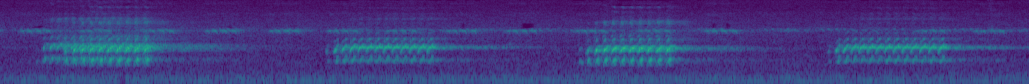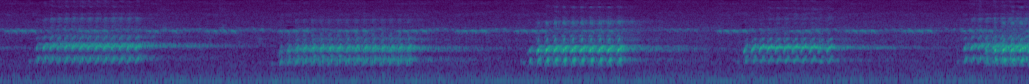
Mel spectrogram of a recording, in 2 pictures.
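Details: Summer chorus of tree frogs: harsh, buzzy half-second croaks arriving about once a second, some overlapping, with a faint continuous ticking trill running underneath.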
